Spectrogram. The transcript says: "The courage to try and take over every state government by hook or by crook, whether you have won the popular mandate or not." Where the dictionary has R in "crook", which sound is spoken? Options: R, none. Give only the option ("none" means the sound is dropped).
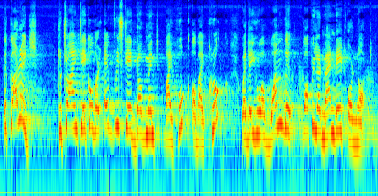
R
